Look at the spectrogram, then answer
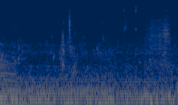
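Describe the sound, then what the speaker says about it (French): Low rumble of motorboat engines and water noise around a sailboat on the sea, many fishing boats nearby, a steady dull drone with some wind, no talk. "il y a vraiment beaucoup de bateaux moteurs à la pêche là"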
